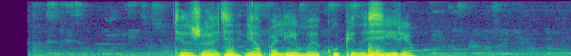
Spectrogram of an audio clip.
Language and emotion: Russian, neutral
